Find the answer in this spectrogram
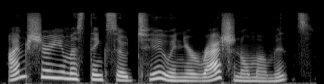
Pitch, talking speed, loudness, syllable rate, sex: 215 Hz, 205 wpm, -19 LUFS, 4.6 syllables/s, female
